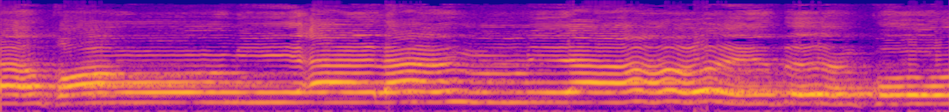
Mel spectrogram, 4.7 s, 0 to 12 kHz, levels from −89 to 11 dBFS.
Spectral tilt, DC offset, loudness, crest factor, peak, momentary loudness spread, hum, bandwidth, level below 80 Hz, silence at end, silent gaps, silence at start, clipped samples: -1.5 dB/octave; under 0.1%; -9 LUFS; 8 dB; 0 dBFS; 6 LU; none; 11 kHz; -52 dBFS; 0 s; none; 0 s; 1%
